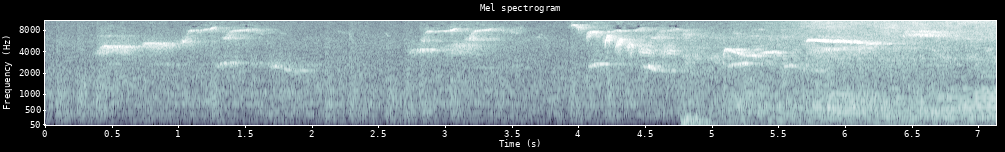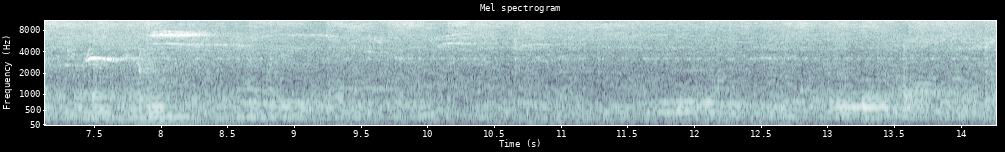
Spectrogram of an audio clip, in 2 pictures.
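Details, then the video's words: Bees buzzing while building their nest, a steady droning hum with layered harmonics that starts after about five seconds; before that, quick high chirps from small birds are heard over a quiet background. "Bee Buzzing"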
